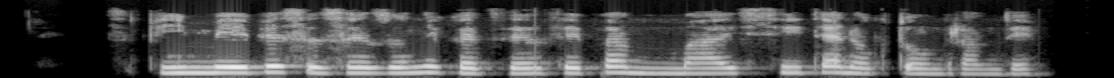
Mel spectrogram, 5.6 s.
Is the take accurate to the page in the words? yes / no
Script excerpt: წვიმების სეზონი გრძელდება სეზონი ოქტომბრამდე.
no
